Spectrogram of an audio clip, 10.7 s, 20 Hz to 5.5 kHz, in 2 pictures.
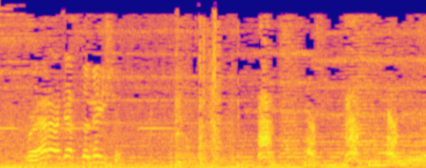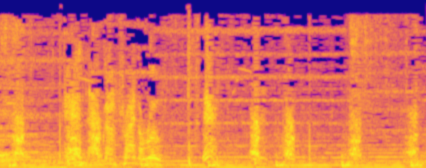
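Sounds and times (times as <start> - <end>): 
speech: 0.4 - 2.4, 3.2 - 10.6
guard dogs barking: 3.2 - 6.8, 7.7 - 10.6.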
